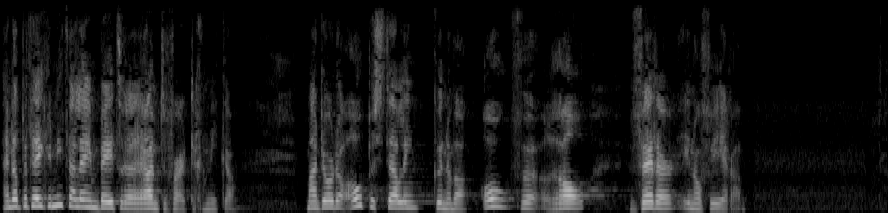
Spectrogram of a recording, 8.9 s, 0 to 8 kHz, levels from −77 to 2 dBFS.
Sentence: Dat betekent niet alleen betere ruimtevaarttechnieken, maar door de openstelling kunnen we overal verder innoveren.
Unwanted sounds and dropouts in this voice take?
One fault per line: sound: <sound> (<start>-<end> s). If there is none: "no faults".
no faults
